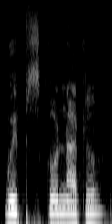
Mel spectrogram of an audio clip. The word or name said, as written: wipsgunatl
